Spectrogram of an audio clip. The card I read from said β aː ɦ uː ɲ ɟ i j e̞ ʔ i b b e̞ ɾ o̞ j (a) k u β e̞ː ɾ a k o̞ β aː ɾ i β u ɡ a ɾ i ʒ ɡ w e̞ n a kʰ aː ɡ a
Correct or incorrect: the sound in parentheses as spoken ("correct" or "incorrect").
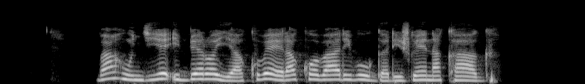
correct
